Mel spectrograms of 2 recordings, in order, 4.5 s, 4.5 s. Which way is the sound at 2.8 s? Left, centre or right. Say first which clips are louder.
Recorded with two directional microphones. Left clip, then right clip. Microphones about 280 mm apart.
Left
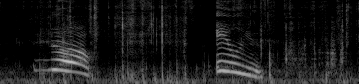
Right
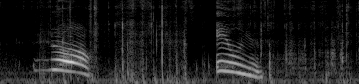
Right 3 dB; right.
